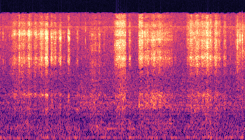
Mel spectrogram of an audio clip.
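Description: A metal pen nib scratches across a flat, thin sheet of lined white paper while writing letters in green ink. The result is a quiet, continuous bright scratching with soft swells of hiss between strokes over a low background rumble.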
